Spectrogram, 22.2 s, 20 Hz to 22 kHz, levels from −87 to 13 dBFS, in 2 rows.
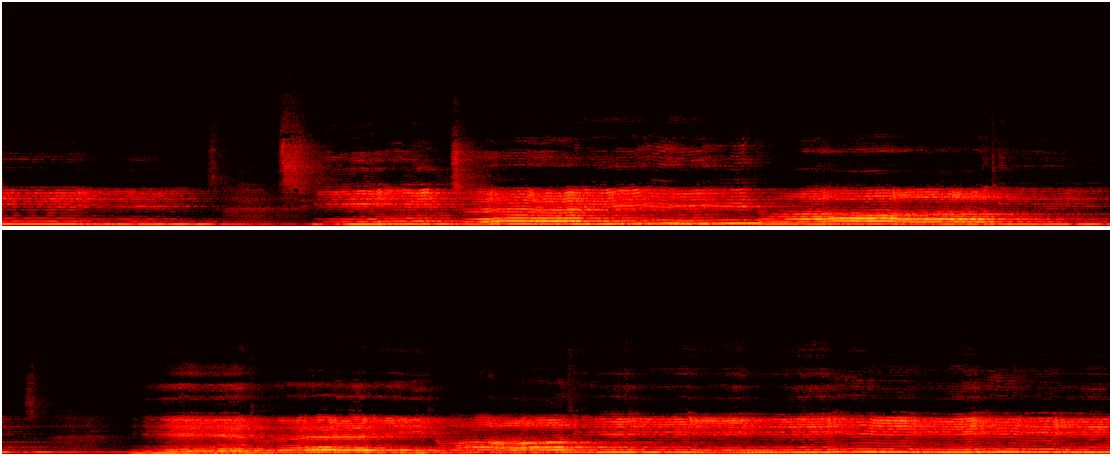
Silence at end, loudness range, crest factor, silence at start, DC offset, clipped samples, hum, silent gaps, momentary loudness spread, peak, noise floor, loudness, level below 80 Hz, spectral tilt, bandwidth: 0 s; 9 LU; 16 dB; 0 s; under 0.1%; under 0.1%; none; none; 14 LU; -12 dBFS; -53 dBFS; -29 LUFS; -70 dBFS; -5 dB/octave; 9 kHz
